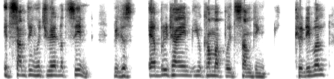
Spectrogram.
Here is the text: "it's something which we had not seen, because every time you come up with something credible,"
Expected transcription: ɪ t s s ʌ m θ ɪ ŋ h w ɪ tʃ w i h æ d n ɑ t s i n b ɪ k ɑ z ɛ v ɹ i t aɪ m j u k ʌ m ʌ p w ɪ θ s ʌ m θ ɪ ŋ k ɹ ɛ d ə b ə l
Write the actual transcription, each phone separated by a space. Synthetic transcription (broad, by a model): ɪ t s s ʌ m t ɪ ŋ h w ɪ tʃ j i h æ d n ɑ t s i n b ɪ k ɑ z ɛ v ɹ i t aɪ m j u k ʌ m ʌ p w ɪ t s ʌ m t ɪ ŋ k ɹ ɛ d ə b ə l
